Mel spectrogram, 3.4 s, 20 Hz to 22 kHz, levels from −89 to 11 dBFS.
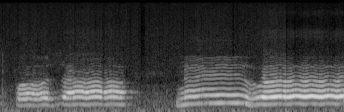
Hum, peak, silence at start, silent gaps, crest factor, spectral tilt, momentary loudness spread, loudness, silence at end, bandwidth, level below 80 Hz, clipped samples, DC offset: none; -4 dBFS; 0.15 s; none; 12 dB; -7.5 dB/octave; 12 LU; -15 LUFS; 0 s; 3.6 kHz; -48 dBFS; under 0.1%; under 0.1%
